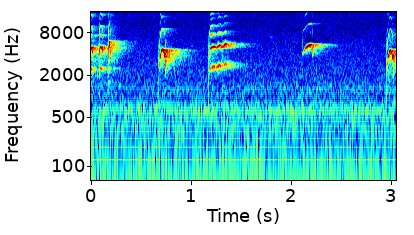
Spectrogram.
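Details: Cucak cungkok in a clear training recording: single high, sharp chirps with rich overtones, each dropping quickly in pitch, spaced about half a second to a second apart over quiet background.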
